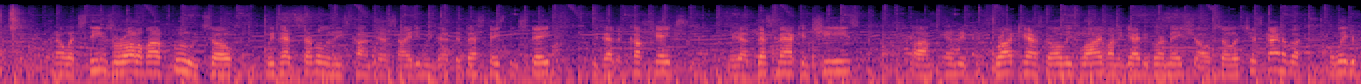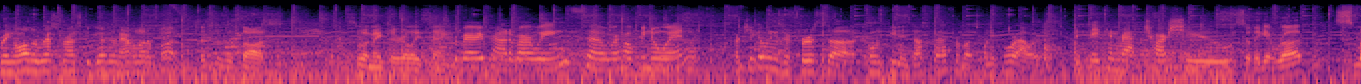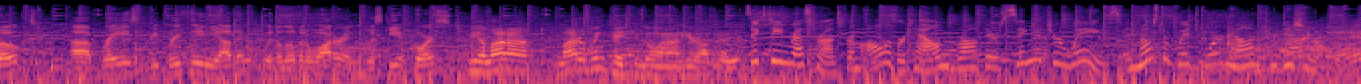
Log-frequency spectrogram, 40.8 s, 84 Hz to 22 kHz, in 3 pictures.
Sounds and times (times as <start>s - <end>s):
Music: 0.0s - 40.8s.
